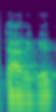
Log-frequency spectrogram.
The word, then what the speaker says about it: target: se debe bueno pues la forma correcta de decirlo es target es una estupidez pero eso no es parte de la clase solamente una anécdota pero se dice target porque en inglés las sílabas se rompen diferente a español en español una sílaba sería t a r así la batería desde ese punto de vista uno leería como target en inglés la sílaba se rompe diferente se rompe después de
